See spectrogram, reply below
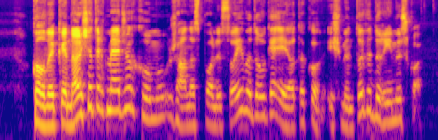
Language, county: Lithuanian, Alytus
